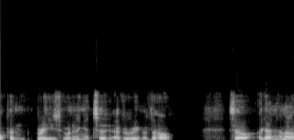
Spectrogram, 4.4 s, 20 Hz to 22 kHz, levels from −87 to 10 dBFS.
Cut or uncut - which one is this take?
uncut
